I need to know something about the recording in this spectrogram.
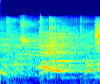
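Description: Basketball game in a sports hall: a ball bouncing on the court, with voices calling out across the court for about a second in the middle.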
